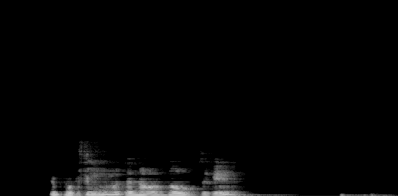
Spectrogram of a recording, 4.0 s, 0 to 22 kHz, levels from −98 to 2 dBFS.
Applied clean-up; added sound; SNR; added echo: neural mask model DeepFilterNet 3.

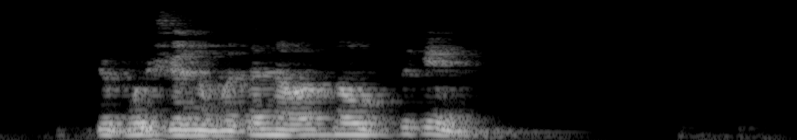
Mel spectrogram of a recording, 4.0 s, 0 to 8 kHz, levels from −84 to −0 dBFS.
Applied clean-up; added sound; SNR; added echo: neural separator model SepFormer DNS4.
